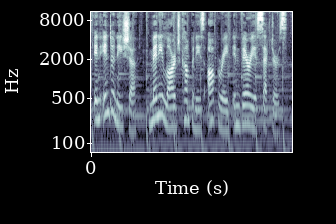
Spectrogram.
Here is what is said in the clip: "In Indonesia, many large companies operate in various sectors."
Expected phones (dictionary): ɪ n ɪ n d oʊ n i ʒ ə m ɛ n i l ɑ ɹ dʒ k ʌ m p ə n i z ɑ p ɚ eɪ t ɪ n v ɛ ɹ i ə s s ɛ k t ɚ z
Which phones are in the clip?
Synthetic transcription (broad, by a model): ɪ n ɪ n d oʊ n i ʃ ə m ɛ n i l ɑ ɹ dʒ k ʌ m p ə n i z ɑ p ɚ eɪ t ɪ n v ɛ ɹ i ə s s ɛ k t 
